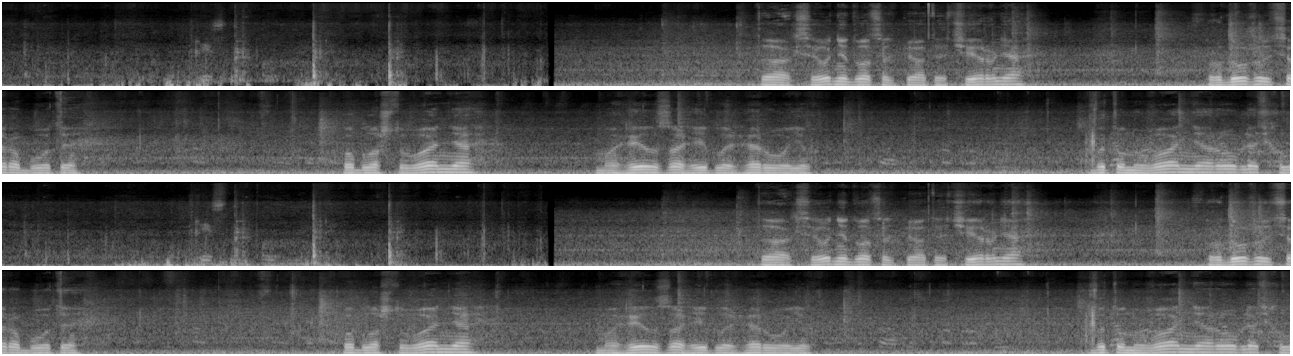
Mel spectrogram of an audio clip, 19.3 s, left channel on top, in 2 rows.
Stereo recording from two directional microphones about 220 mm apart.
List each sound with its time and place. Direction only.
5.6 s speech: centre (ahead or behind)
9.0 s speech: centre (ahead or behind)
12.2 s speech: centre (ahead or behind)
17.7 s speech: 5° left (ahead or behind)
